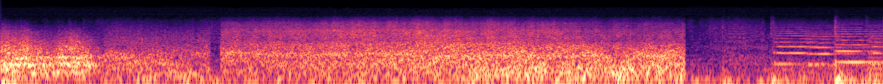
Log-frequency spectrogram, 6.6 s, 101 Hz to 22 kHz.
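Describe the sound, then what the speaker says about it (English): An F-7 jet aircraft firing rockets in an attack run: a loud, continuous roar and rumble of jet engine and rocket blasts lasting several seconds, ending in a sudden drop and faint tonal sounds. "Finally, the F-7 aircraft is going for a rocket attack."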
